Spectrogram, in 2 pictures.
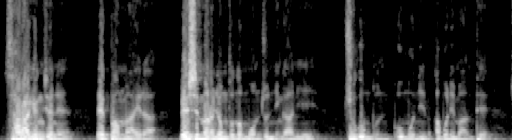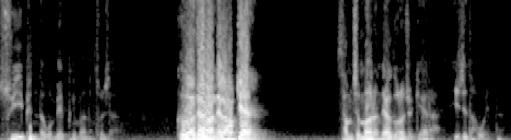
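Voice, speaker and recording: A man with a Gyeongsang Korean accent preaching a sermon as pastor, swinging between loud bursts and hushed whispers. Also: fairly low pitch, animated, fast, husky, rough recording. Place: church sanctuary.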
